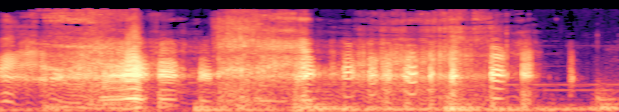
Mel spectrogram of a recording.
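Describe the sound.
A voice imitates the harsh, raspy croaking from a stone gargoyle's throat, a run of rough guttural bursts with uneven rhythm, loud at first and then stuttering into shorter choppy croaks.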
